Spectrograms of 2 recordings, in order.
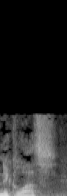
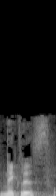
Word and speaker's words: Nicolas: And then we have Nicolas. – So, hi, uh, my name is Nicholas or Nicolas. It depends on whether you pronounce with the the, uh, the American way or the French way.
